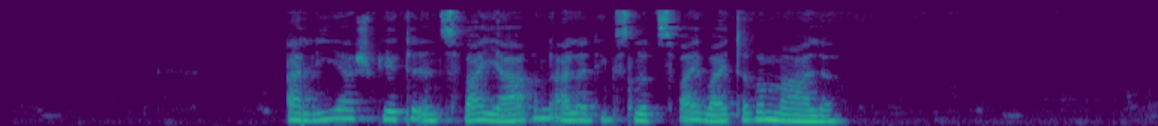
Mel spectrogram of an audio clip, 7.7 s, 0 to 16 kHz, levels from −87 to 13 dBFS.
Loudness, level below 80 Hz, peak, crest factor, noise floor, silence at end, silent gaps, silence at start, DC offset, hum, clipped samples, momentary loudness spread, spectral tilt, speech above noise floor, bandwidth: -31 LUFS; -70 dBFS; -18 dBFS; 16 dB; -81 dBFS; 2.1 s; none; 1.9 s; under 0.1%; none; under 0.1%; 5 LU; -5.5 dB/octave; 51 dB; 11.5 kHz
